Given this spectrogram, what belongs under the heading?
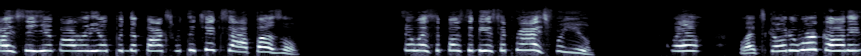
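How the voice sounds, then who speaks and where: A squeaky, extremely high put-on character voice moves at a moderate pace, broken by long, frequent pauses. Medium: read story. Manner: warm, gentle.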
